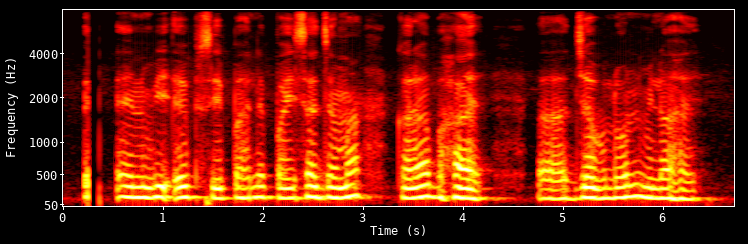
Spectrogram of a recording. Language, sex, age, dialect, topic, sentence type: Magahi, male, 60-100, Western, banking, question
